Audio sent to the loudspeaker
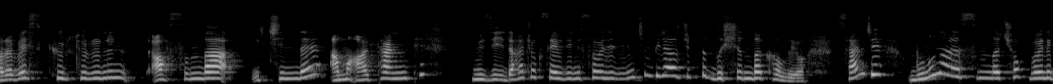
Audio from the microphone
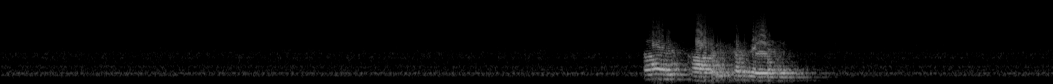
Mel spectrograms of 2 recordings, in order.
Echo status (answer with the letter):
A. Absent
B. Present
A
